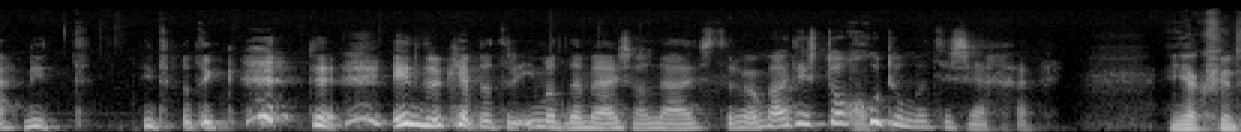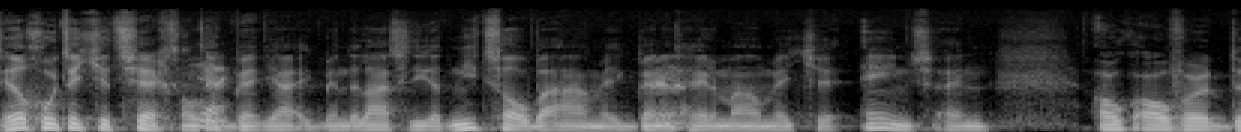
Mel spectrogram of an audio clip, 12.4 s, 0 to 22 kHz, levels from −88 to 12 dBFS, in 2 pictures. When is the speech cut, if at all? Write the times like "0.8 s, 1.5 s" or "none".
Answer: none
